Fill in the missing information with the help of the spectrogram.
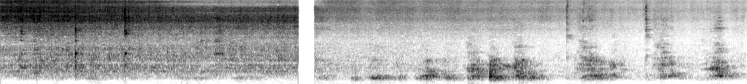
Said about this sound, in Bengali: রোস্ট বসানোর জন্য কড়াইতে তেল গরম করে পেঁয়াজগুলো ভেজে নিলাম, আর রোস্টের মিক্স করা মশলাগুলো দিয়ে দিলাম।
